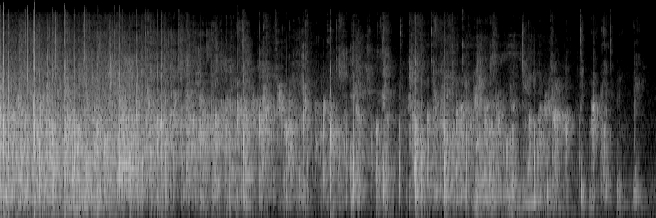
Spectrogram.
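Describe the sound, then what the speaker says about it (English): A room of people at a Tempe City Council regular session gives a big round of applause for Tempe Sister Cities volunteers, a dense, steady clapping that thins and fades toward the end. "So a big round of applause"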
